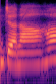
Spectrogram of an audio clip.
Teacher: ವಿಸರ್ಗ ಹಕಾರ ಅಲ್ಪವಾಗಿ ಹೇಳಬೇಕು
